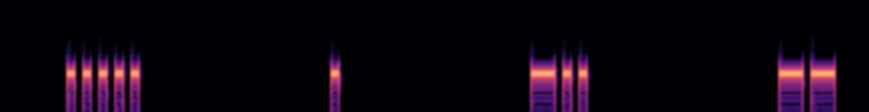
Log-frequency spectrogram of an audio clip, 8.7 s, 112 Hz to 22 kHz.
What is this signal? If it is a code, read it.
Morse code, heard as a keyed tone, about 15 wpm, spaced as for 4 wpm, 700 Hz. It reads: 5EDM
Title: USA Call Signs - 6 Characters - 8x Character Spacing - 15wpm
